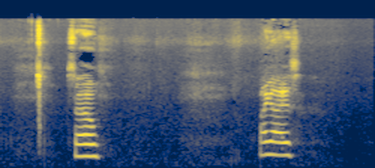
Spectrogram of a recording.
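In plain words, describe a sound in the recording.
A newborn baby cries out in short, sharp wails close by.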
